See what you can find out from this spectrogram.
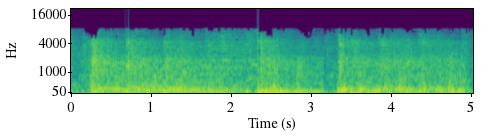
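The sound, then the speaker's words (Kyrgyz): Gunfire during clashes between demonstrators and police outside the government building in Bishkek: a few sharp cracks and thuds punching through loud, continuous, dense noise. “Бишкекте Ак үйүнүн алдында атышуу болуп атат.”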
